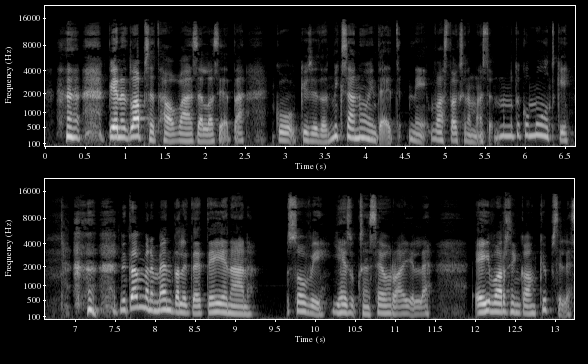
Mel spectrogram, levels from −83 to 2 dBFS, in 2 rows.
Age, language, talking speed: 30-49, Finnish, 130 wpm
